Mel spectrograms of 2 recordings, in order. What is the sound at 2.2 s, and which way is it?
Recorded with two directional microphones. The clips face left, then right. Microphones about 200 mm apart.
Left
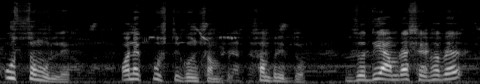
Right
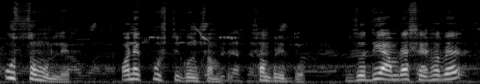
Speech, 40° right (ahead or behind).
